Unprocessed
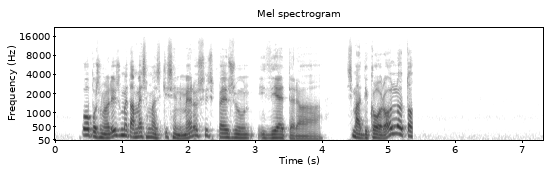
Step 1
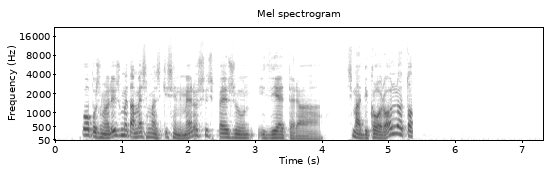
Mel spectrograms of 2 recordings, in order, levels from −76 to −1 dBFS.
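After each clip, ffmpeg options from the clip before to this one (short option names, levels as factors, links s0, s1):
-filter_complex "[0:a]aecho=1:1:3.2:0.44,acrossover=split=150|3500[s0][s1][s2];[s2]asoftclip=type=tanh:threshold=0.0158[s3];[s0][s1][s3]amix=inputs=3:normalize=0,volume=0.447"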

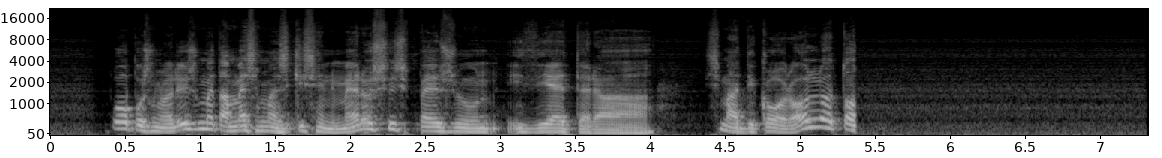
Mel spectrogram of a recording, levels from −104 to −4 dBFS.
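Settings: -af "highshelf=f=3500:g=-7.5,areverse,acompressor=threshold=0.0141:ratio=6,areverse,volume=1.5"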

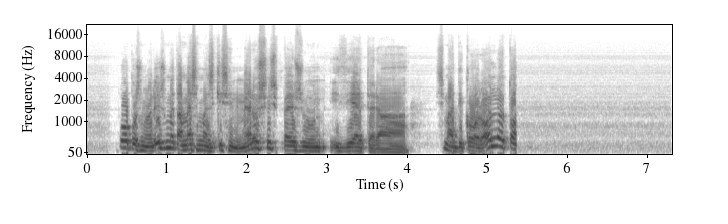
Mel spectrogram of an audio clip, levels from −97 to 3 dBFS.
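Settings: -af "highpass=150,aeval=exprs='0.0631*sin(PI/2*2.24*val(0)/0.0631)':c=same,volume=1.41"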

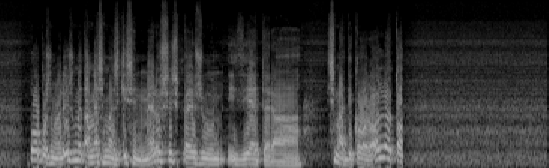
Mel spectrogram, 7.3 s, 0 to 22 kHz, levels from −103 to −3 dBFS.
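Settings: -af "acompressor=threshold=0.0178:ratio=6,volume=0.841"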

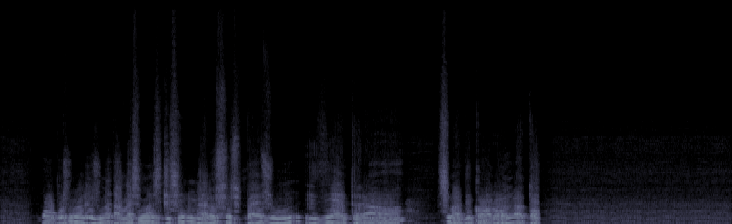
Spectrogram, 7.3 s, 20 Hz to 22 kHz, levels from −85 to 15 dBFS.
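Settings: -af "flanger=delay=19.5:depth=2.1:speed=2.3,aeval=exprs='val(0)*sin(2*PI*450*n/s+450*0.2/2.7*sin(2*PI*2.7*n/s))':c=same,volume=2.37"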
